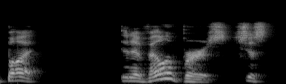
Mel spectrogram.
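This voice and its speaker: A man's voice: a little high, big pitch swings, slow pace, pushed and bright, slightly rough. Profane rambling young Southern guy. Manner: rambling, profane, restarts a lot. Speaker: podcast co-host. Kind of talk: casual chat. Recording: dull lo-fi podcast audio.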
